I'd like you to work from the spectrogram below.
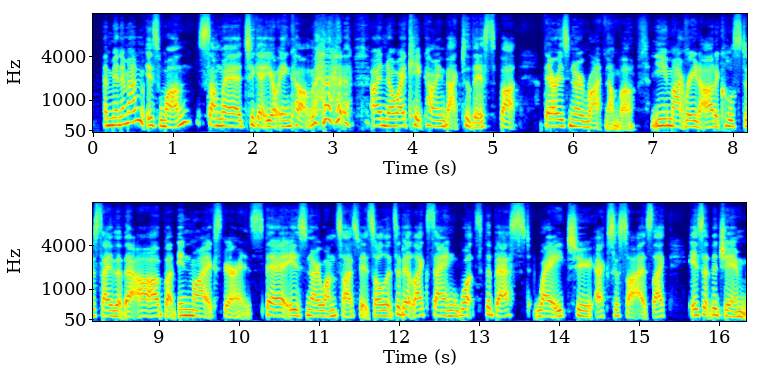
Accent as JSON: {"language": "English", "town": "Gold Coast", "region": "Queensland", "country": "Australia", "tie": "born or raised there", "also_born_or_lived": "Sweden", "said": "I was born in Sweden, grew up on the Gold Coast"}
